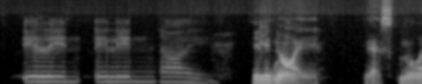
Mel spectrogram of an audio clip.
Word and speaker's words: Illinois: Stands Starts with I and finishes with S, but we do not pronounce S.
